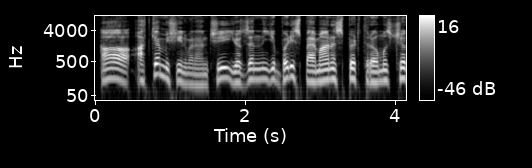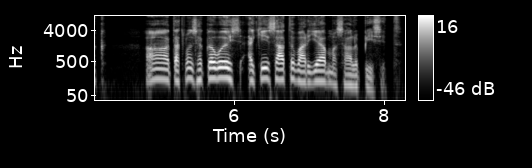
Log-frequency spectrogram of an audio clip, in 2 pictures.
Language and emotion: Kashmiri, neutral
